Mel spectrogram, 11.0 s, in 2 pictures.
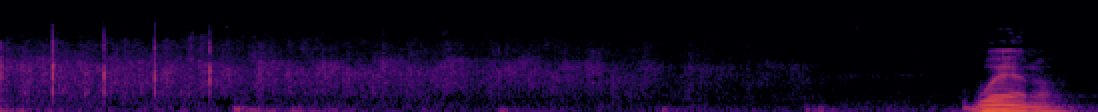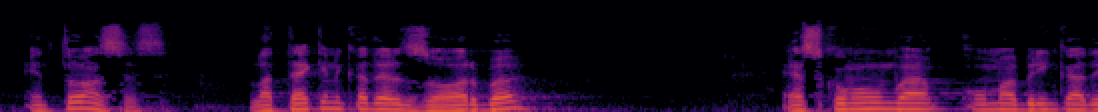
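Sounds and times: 
audience clapping: 0:00.0 - 0:04.3
speech: 0:04.9 - 0:08.2, 0:09.4 - 0:10.9.

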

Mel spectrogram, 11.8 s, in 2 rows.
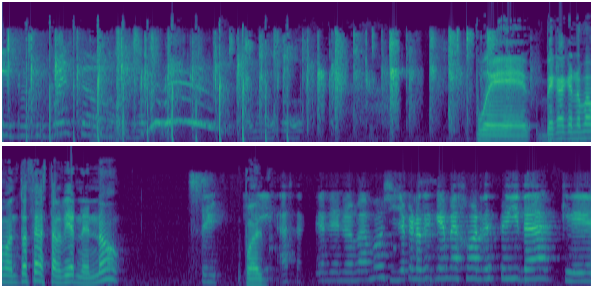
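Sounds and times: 
people clapping in applause: 0:00.0 - 0:05.6
speech: 0:04.8 - 0:07.2, 0:07.8 - 0:11.7.

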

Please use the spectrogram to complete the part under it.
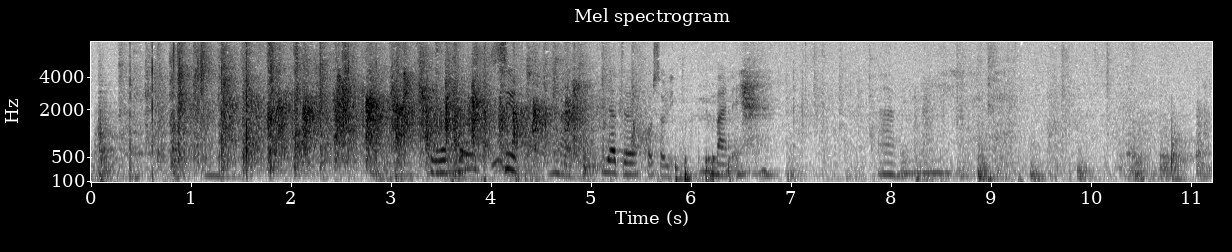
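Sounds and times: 
crowd applause: 0:00.3 - 0:05.7
speech: 0:05.2 - 0:06.9, 0:07.9 - 0:08.7.

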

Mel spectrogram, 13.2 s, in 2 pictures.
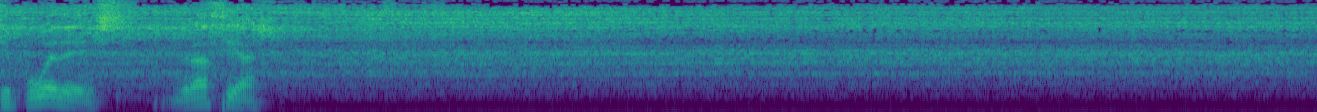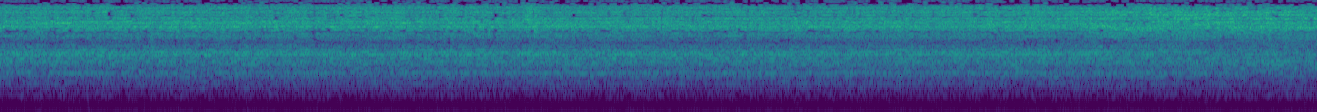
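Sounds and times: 
speech: 0:00.0 - 0:01.5
white noise: 0:00.0 - 0:13.1.

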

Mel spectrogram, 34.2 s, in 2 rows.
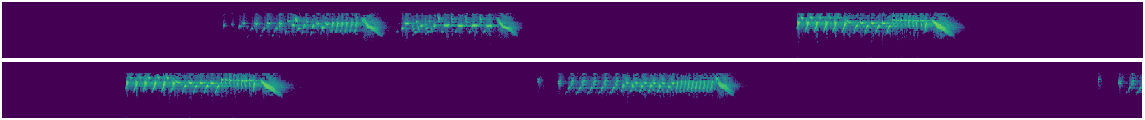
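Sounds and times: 
European goldfinch twittering song: 0:03.3 - 0:07.7, 0:11.9 - 0:14.3, 0:19.0 - 0:21.4, 0:25.4 - 0:28.1, 0:33.8 - 0:34.2.

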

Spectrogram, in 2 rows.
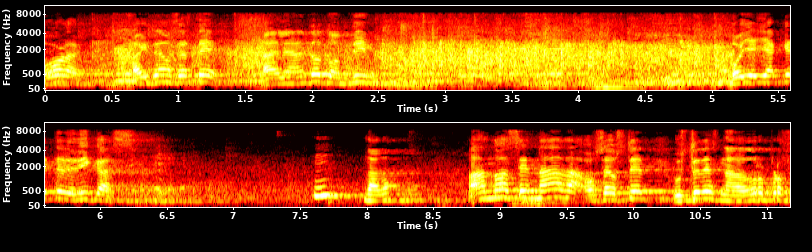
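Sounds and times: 
audience applause: 0:00.0 - 0:06.0
speech: 0:00.2 - 0:02.8, 0:05.2 - 0:06.6, 0:07.6 - 0:11.1.

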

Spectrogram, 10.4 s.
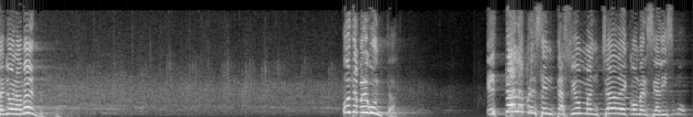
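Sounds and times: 
speech: 0:00.0 - 0:01.0, 0:05.2 - 0:06.1, 0:07.3 - 0:10.3
audience applause: 0:00.0 - 0:07.3.

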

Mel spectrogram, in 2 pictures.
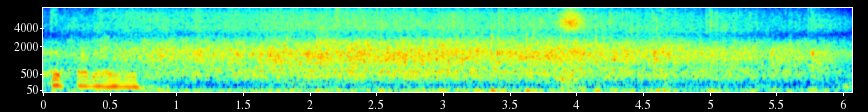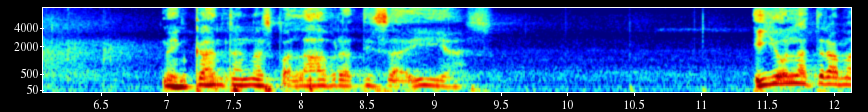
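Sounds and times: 
crowd clapping: 0:00.0 - 0:06.8
speech: 0:00.1 - 0:01.0, 0:03.9 - 0:04.2, 0:07.0 - 0:09.5, 0:11.4 - 0:12.1.

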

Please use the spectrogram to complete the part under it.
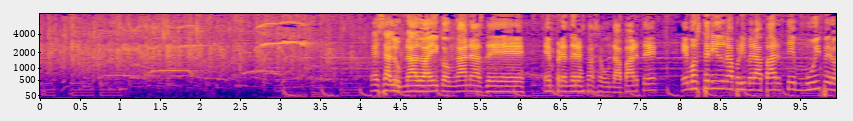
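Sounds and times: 
students applauding: 0:00.0 - 0:05.9
speech: 0:04.1 - 0:09.9.

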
